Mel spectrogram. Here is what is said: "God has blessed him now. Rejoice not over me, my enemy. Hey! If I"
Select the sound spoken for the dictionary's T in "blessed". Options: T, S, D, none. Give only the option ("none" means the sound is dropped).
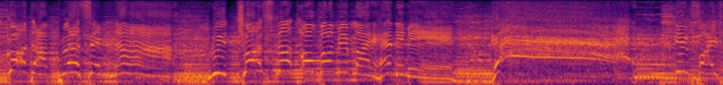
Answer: none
